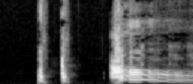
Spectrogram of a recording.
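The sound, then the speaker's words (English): A person imitates a wolf: two short, sharp barks, then a sustained wavering howl that carries to the end. Fairly loud, with no speech. “I'm going to stop there because I think you did dog first. I did dog first. Mine was a wolf.”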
